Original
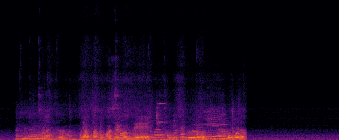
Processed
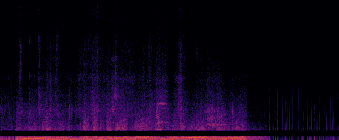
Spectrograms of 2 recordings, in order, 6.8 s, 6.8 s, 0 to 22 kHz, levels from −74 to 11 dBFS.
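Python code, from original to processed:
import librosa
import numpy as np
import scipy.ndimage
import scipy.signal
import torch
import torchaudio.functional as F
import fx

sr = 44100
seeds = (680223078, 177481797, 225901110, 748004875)

y = fx.octave_divider(x, sr, octaves=1, level_db=-4.0)
y = fx.rider(y, sr, range_db=5, speed_s=2.0)
y = 10.0 ** (-19.0 / 20.0) * np.tanh(y / 10.0 ** (-19.0 / 20.0))
y = fx.whisperise(y, sr, seeds[0])
y = np.sign(y) * np.maximum(np.abs(y) - 10.0 ** (-38.5 / 20.0), 0.0)
y = fx.brickwall_bandstop(y, sr, low_hz=590.0, high_hz=1600.0)
y = fx.doubler(y, sr, ms=13.0, db=-10)
y = fx.echo_feedback(y, sr, ms=115, feedback_pct=54, wet_db=-22)
y = fx.env_flatten(y, sr, amount_pct=50)
y = y * librosa.db_to_amplitude(-3.0)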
